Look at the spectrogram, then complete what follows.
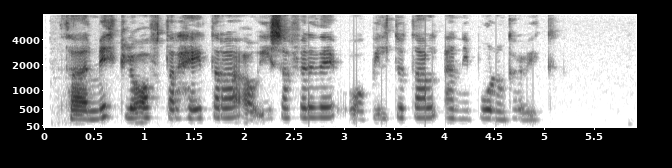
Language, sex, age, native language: Icelandic, female, 30-39, Icelandic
